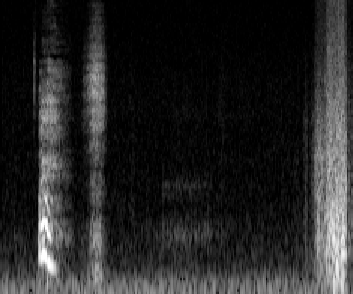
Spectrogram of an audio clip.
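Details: Sneezes after sniffing a tiny amount of chhinkni powder for a stuffy nose: a voiced sneeze with an indrawn lead-in, then a softer follow-up and a later breathy burst.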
